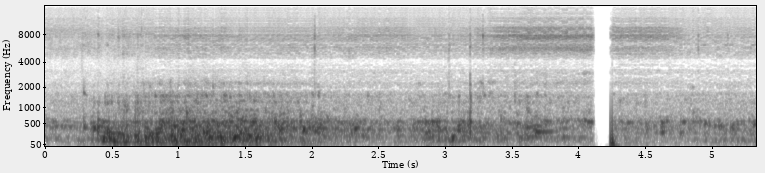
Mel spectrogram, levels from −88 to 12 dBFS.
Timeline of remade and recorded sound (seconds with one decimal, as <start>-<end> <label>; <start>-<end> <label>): 0.0-0.9 recorded; 0.9-4.1 remade; 4.1-5.3 recorded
